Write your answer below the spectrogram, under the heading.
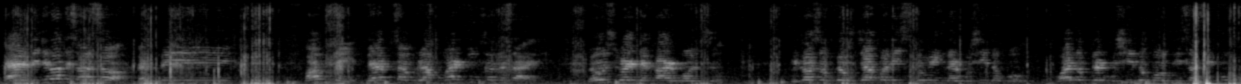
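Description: The speaker talks at a moderate pace with long, frequent pauses over loud background noise. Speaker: tour guide. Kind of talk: guided tour commentary. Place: tunnel cave. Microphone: camera far.

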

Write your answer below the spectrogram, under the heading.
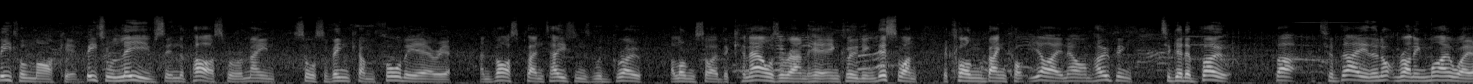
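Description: A man at a moderate pace with ordinary pitch variation, dry with no echo and light background noise. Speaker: presenter. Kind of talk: travel vlog narration to camera. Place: waterside. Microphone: lapel.

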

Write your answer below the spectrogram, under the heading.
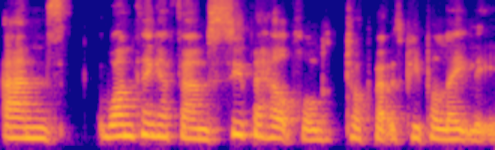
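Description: With a quiet background, a woman in an ordinary speaking voice talks at a fairly quick pace, her medium pitch showing ordinary pitch variation. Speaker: brand strategy coach. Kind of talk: casual interview chat.

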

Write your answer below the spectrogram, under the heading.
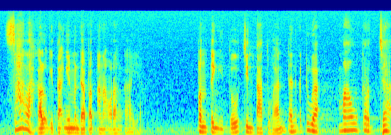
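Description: The speaker is a man with lively intonation. He talks at a fairly slow pace. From Indonesia. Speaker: preacher. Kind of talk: sermon with audience call-and-response. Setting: talkshow, studio with audience. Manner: animated; humorous, storytelling. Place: church. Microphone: handheld.

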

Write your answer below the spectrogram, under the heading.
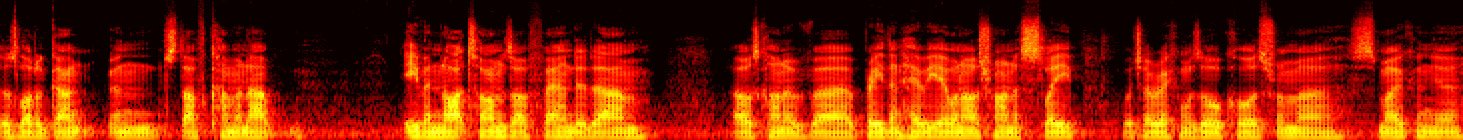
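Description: Against light background noise, a man talks in a fairly low pitch with flat, monotone intonation. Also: moderate pace, very even loudness. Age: 20s. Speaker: ex-smoker ambassador. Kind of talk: testimony; interview answer. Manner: halting. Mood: sombre, reflective. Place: studio.

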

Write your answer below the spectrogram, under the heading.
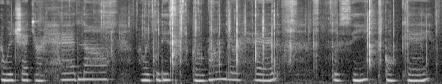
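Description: A woman's high-pitched, monotone, flat voice at a very slow pace, with long, frequent pauses and noticeable background noise. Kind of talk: soft role-play exam talk. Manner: soft, hushed ASMR bedside voice. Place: home room. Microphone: phone near.

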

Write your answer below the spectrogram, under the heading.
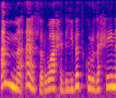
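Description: A woman's high pitch with very wide pitch swings. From Yemen, father from Hodeidah; Yemen. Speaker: social media content creator; vlogger. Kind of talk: vlog monologue addressing commenters. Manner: animated, confrontational. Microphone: phone near.

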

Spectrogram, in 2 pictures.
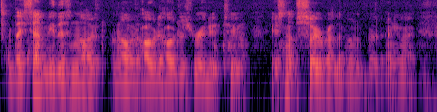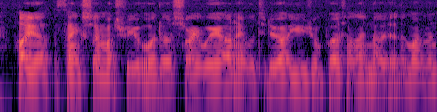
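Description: Speaking at a very fast pace, a man with a very deep, low pitch keeps his intonation fairly even. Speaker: vlogger. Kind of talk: casual vlog chat, complaint. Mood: annoyed, sarcastic. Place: home room. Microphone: phone near.

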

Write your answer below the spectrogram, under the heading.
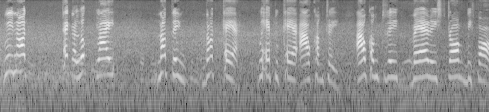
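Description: In a raised, projected voice with a Vietnamese accent, a woman speaks at a very slow pace with long, frequent pauses, a high pitch and ordinary pitch variation, the sound dry with no echo over light background noise. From South Vietnam. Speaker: torture survivor, protester; interviewee. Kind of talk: street interview. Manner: halting; impassioned. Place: open country. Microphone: handheld.

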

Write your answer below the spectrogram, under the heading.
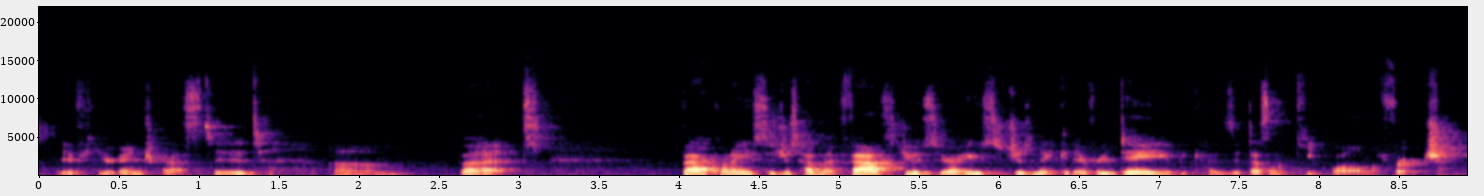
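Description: Over light background noise and audible room echo, a woman speaks in a monotone, flat intonation. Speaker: home vlogger. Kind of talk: casual vlog chat. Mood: relaxed, friendly. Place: kitchen. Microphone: camera far.

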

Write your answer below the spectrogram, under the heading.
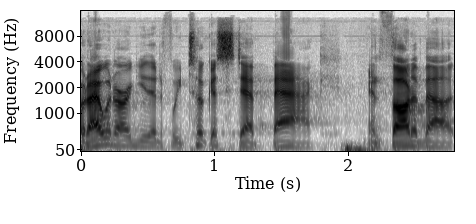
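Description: A man delivers his words at a very fast pace in a bright, sharp tone. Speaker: presenter. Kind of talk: conference talk. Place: stage. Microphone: lapel.

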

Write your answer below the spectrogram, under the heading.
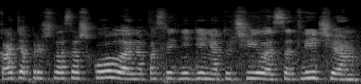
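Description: A woman speaks at a high pitch in a monotone, flat intonation. Her pace is fairly slow over light background noise. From Donbas, eastern Ukraine; Ukraine. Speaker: war victim giving testimony. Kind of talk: testimony talk through interpreter. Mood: grave, emotional retelling. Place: meeting room.

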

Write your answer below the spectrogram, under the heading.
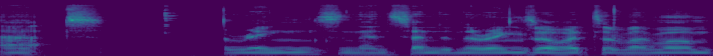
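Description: A man talks at a fairly slow pace in a very deep, low pitch, his intonation monotone and flat. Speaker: vlogger telling a story. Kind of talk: casual storytime vlog chat. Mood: happy, smiling. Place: home room. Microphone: camera far.

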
